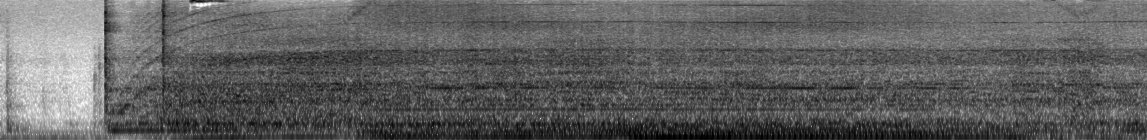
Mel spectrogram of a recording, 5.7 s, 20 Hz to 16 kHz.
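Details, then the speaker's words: Hoover Senior C1300 commercial upright vacuum cleaner at first switch-on after agitator replacement, on the highest setting: click, then a steady even whir with a firm low hum and no rattles; running normally, lovely-sounding motor. "That sounds lovely, and I've got it on the highest setting, so I might leave it on the highest setting actually. That's got a lovely sounding motor."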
